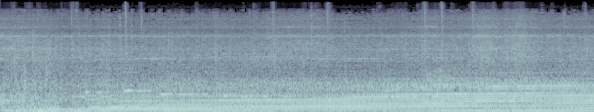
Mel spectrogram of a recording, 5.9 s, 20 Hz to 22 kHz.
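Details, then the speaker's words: Toyota Corolla with 4.8 GE engine swap, after clutch master cylinder adjustable arm/screw set all the way back, test drive: steady even drone under load without flaring revs; clutch engages and releases properly. Earlier slipping suspected from track heat. "Alright, so you guys just saw the footage of me driving it after adjusting the screw all the way back, and it seems to be engaging and releasing at the proper point."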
